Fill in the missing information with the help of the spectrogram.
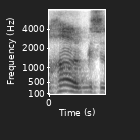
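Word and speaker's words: Hux: So that was either a clone, or we just like episode one, we just like have, you know, Brendel Hugs is how you properly pronounce his name, Commander Hugs.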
